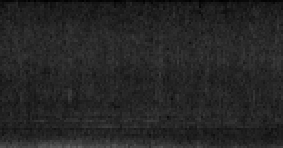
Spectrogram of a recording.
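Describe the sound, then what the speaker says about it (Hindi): Heavy rain pours steadily with a low, rolling rumble of thunder underneath, a cartoon-style storm sound effect for a dark jungle night scene, loud and continuous. "बाहर घुप अंधेरा है, बारिश की तेज बूंदें गिर रही हैं"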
